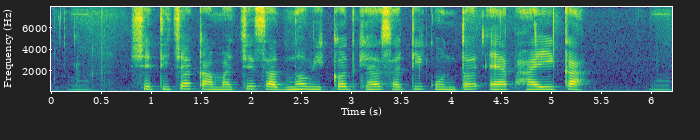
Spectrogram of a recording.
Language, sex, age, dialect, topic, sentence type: Marathi, female, 18-24, Varhadi, agriculture, question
